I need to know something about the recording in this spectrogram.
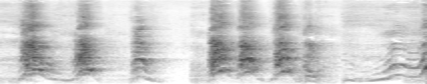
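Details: Psyche and Harvey, two dogs making strange noises at each other, trade short sharp yips and barks in quick clusters, with a brief pause, ending in a rising, whining moan.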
